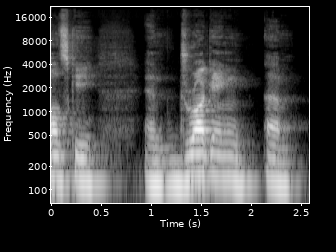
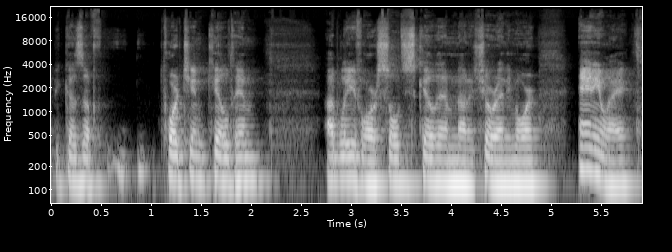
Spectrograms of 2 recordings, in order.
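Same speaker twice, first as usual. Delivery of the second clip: ordinary talk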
